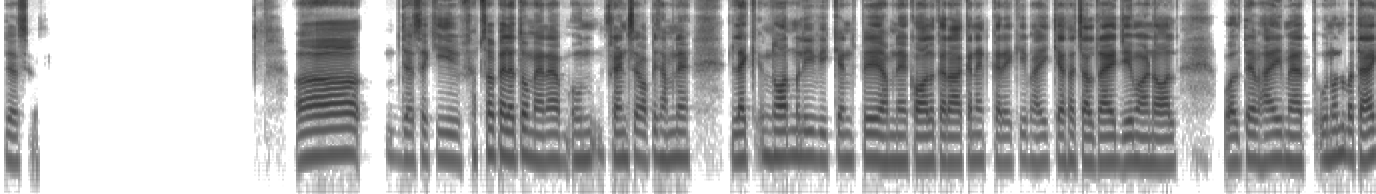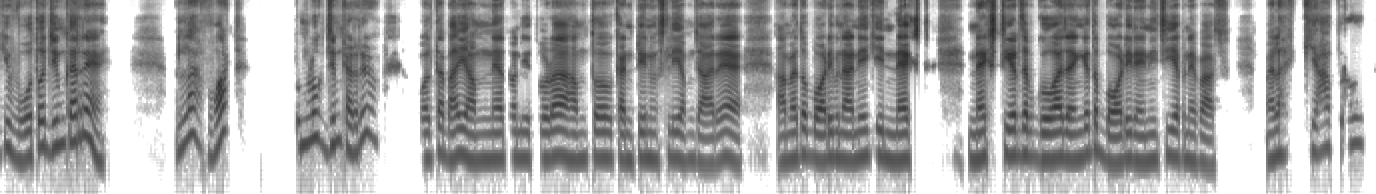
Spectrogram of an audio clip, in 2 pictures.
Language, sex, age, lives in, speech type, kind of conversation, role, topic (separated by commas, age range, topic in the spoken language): Hindi, male, 20-24, India, conversation, podcast, guest, Tum roz workout ko apni daily routine mein kaise maintain karte ho?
